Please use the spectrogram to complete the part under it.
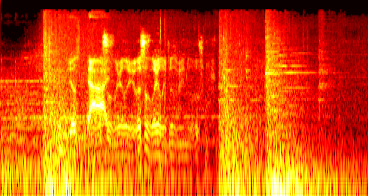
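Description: Heavy stone crashes and crumbles with a deep rumble.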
